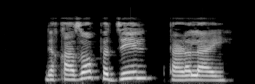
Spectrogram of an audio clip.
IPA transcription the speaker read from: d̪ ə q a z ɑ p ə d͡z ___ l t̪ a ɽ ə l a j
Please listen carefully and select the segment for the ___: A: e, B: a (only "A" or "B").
A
